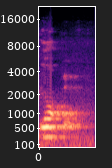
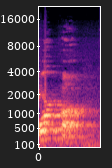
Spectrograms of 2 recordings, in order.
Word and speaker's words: Orpah: One of them's married to Ruth, and the other one is named Orpah. Her daughter-in-law, Orpah. Now, fun fact about the name Orpah, the woman that you all know as Oprah actually was originally named Orpah.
